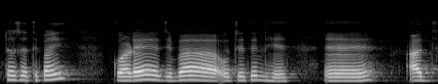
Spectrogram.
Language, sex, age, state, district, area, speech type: Odia, female, 30-45, Odisha, Kendujhar, urban, spontaneous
